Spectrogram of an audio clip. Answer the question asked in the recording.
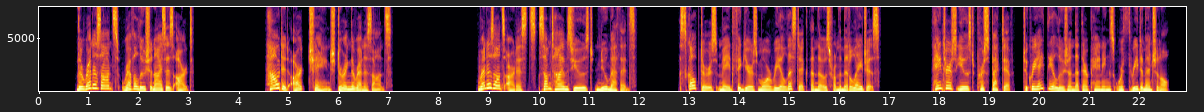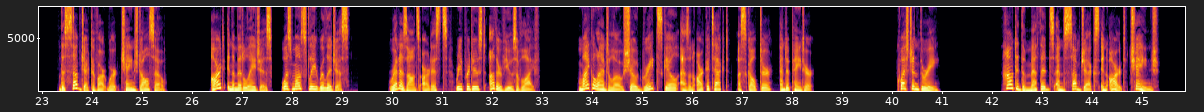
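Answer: Art became more realistic and used perspective; subjects went beyond religion to other views of life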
